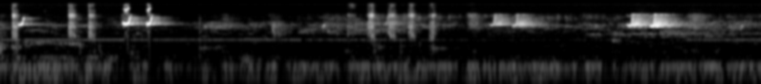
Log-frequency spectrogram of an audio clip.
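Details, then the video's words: Morning quail in captivity giving scattered high, clipped double notes amid lighter chirps, over a steady low electrical hum. "Suba ky waqat chinga batair ki awaz/morning sound of Quail bird"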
